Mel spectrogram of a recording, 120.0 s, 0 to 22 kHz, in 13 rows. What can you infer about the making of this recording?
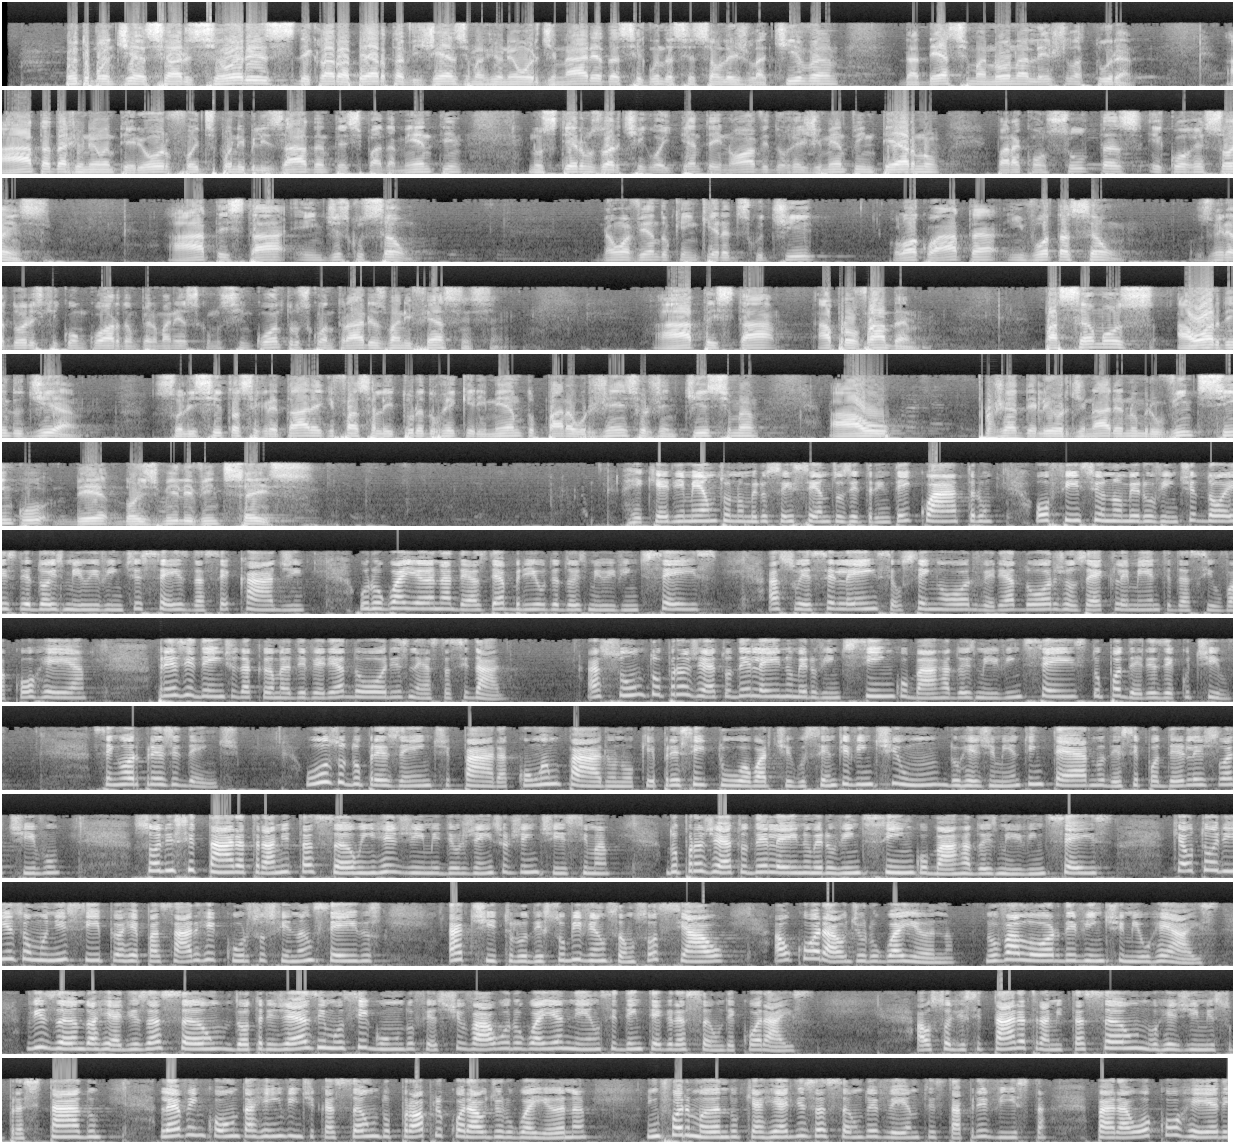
14/04 - Reunião Ordinária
